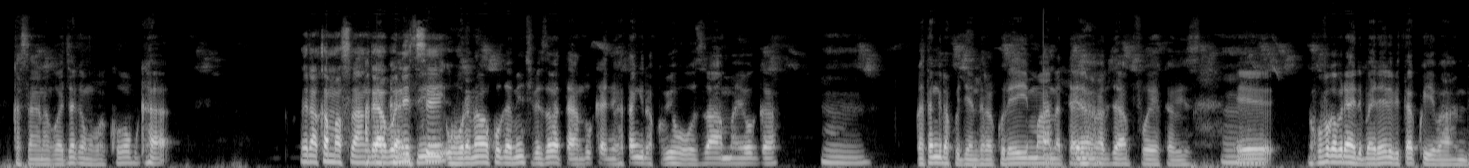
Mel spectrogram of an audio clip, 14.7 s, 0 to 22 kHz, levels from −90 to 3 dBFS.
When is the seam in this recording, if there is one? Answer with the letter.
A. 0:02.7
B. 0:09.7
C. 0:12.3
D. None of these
C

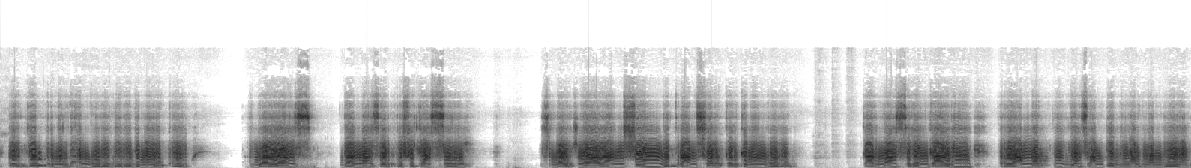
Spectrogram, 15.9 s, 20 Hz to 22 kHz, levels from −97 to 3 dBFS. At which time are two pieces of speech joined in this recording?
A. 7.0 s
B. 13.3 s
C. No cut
C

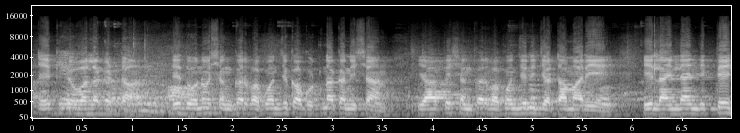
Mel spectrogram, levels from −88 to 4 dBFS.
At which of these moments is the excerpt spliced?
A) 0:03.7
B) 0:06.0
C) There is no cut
A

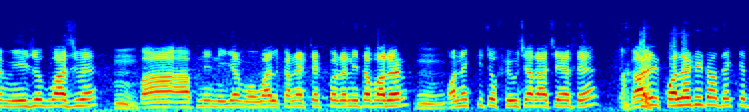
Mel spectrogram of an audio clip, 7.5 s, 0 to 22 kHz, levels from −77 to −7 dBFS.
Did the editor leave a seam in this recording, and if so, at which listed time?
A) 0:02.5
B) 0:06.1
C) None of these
B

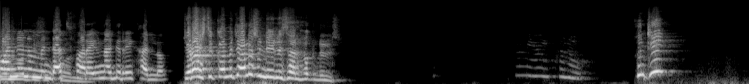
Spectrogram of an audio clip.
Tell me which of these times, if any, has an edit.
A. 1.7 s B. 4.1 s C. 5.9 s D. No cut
A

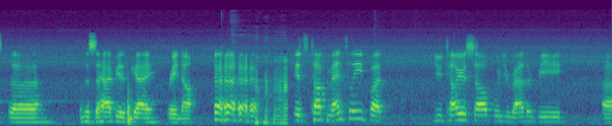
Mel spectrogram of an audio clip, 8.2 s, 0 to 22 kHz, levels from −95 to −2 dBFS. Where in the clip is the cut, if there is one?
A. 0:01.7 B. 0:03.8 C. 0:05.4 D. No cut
B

